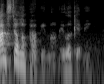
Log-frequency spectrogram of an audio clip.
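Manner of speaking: silly, playful pet dog voice. Retelling how the dog still acts like a puppy, voicing the dog. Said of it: "She'll be like".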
